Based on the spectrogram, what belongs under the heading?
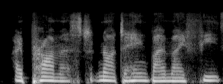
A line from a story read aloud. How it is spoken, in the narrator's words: Stella Luna sighed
